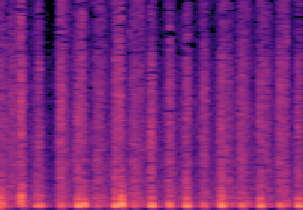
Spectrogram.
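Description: A cardboard shipping box being shaken by hand, its contents knocking about inside in a fast run of short knocks, many a second.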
